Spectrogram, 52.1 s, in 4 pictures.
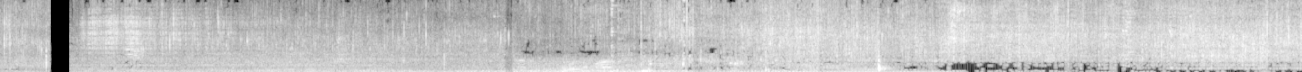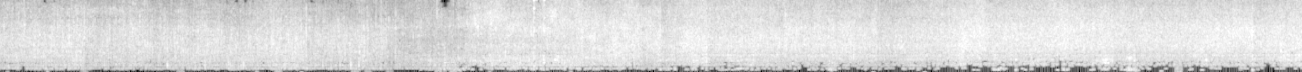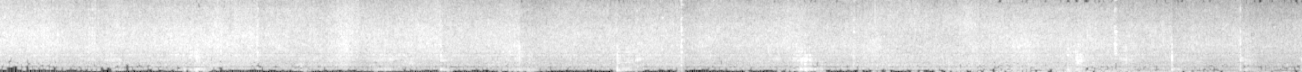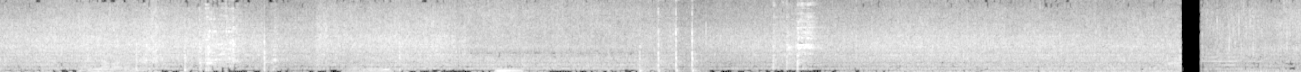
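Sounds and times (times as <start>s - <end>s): food sizzling in oil: 0.0s - 52.0s
spatula scraping a pot: 40.3s - 41.9s.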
